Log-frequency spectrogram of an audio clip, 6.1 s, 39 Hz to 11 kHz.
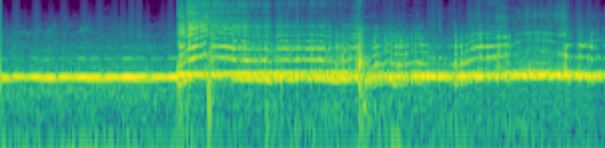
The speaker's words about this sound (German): Und mit einem Affenzahn zischt die Kapsel weg und geht jetzt über die Zentralstation hoch zur Nummer 4, zur Garderobe.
